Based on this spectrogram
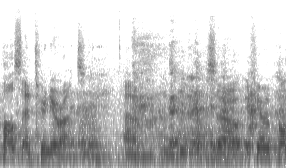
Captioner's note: laughter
